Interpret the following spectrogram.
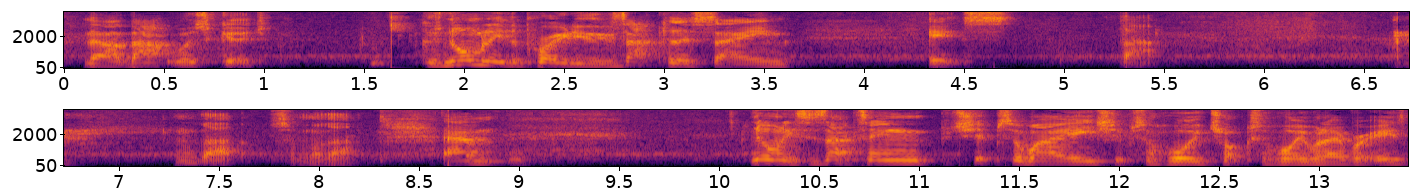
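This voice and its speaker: British man, very bright voice, casual rambling chat, faint ambient noise. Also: medium pitch, lively intonation, normal speed, pauses often, low-quality recording. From United Kingdom. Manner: rambling, frequent ums. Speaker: vlog co-host.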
